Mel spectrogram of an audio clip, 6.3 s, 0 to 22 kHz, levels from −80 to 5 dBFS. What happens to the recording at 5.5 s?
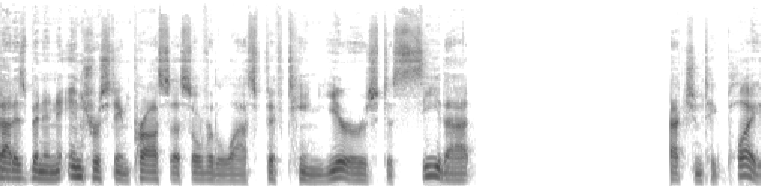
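At 5.5 s the audio is inside a clipped start after a pause. The output device slept through 1.14 s of silence and needed time to wake, so 5.04 to 5.59 s is swallowed and speech resumes abruptly. The waveform leaps from flat silence to full level, with no visible onset.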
